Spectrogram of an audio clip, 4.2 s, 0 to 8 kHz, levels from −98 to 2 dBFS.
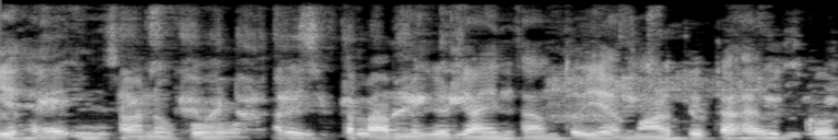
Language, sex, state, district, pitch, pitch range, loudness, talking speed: Hindi, male, Uttar Pradesh, Muzaffarnagar, 120 Hz, 115-130 Hz, -16 LUFS, 230 wpm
